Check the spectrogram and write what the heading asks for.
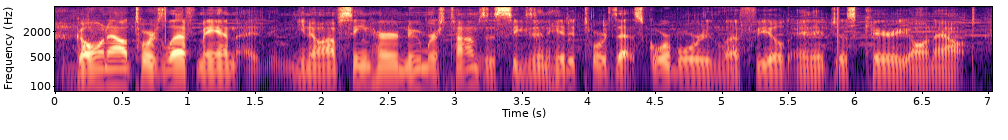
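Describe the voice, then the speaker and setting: A man doing enthusiastic, laughing color commentary for a local softball game from an outdoor ballpark. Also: on the low side, steady tone, fairly quick, slight background noise. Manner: enthusiastic cheerleading, frequent laughs.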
